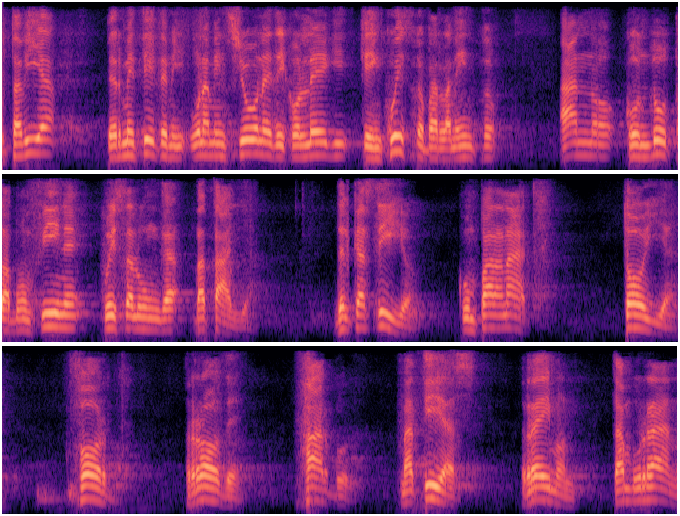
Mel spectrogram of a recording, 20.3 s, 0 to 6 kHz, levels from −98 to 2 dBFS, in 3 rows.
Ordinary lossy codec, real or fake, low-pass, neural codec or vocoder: AAC, 32 kbps; fake; 5.4 kHz; codec, 16 kHz, 6 kbps, DAC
